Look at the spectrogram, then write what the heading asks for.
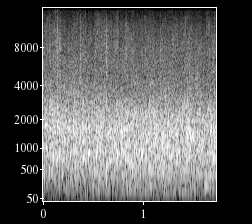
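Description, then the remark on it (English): An audience at a debate applauds steadily to vote for the winning side, a dense wash of many hands clapping at an even, fairly loud level throughout, with no voices standing out. “If you believe the winner of this debate was yes, please applaud.”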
